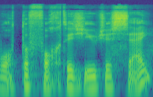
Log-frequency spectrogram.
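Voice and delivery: put-on Scouse accent. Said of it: "he was a Scouse guy".

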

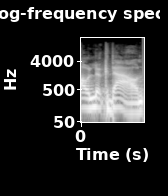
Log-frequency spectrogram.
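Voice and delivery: ordinary delivery

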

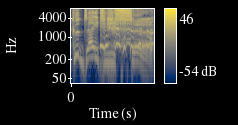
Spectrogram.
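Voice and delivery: put-on very high, slow, drawn-out, swooping, theatrical English accent. Describing high school theater kids, imitating Jeff's English accent. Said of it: "I think I'm going to do an English accent".

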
